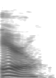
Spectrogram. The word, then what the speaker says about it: Errol: Oh, not like a arrow, like a... No, Errol. Like ERROL. You know, black people will mess that name up.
